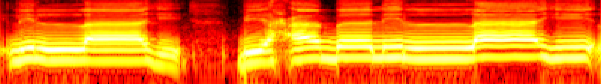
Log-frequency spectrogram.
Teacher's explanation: Lafaz Allah di sini dibaca dengan tarkik tipis pakai a karena didahului dengan kasrah · Lafaz Allahnya dibaca dengan panjang dua harakat. Ini pemanjangnya fathah berdiri.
